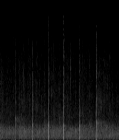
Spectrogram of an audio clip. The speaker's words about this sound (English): Now my question is, has God shown up through the years? Does God deserve our appreciation, maybe for just a moment, to applaud for what he has done, huh?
